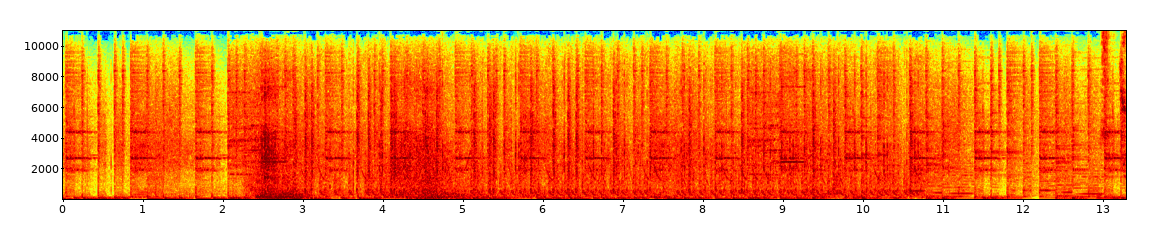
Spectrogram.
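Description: Heavy cannon fire from a trooper in the game Crusader: No Remorse: a dense, sustained barrage of loud blasts and rattling shots rolls continuously for over ten seconds amid game music, then breaks off near the end.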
